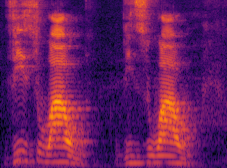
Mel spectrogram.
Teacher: Tá vendo que a sílaba forte é a última? Sendo a última, nós falamos que ela é uma oxítona, tá?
